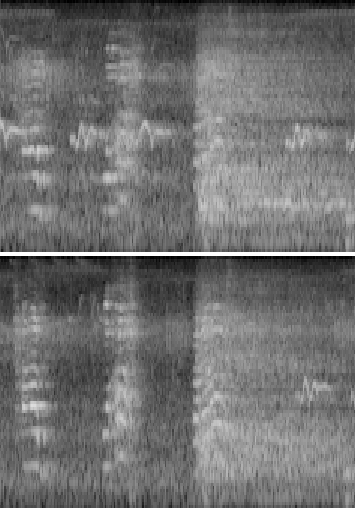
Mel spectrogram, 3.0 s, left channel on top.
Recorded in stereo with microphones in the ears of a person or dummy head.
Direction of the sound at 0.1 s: 85° right.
